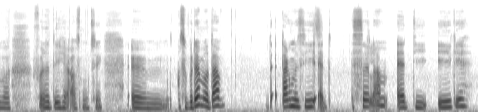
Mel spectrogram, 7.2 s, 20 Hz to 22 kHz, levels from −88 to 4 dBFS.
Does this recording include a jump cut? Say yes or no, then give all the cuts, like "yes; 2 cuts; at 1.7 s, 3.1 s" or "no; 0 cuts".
no; 0 cuts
